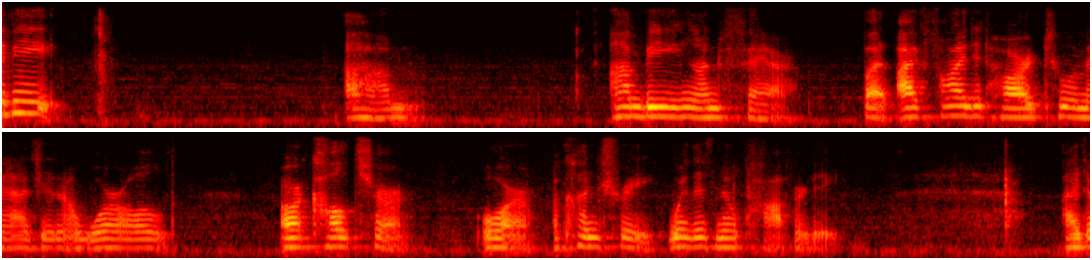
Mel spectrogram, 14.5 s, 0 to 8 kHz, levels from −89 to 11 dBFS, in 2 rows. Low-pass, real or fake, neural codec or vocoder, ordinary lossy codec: 7.2 kHz; real; none; Opus, 16 kbps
